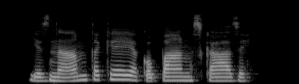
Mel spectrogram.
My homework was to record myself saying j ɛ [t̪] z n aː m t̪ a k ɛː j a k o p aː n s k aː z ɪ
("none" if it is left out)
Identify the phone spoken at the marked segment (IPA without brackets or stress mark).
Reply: none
